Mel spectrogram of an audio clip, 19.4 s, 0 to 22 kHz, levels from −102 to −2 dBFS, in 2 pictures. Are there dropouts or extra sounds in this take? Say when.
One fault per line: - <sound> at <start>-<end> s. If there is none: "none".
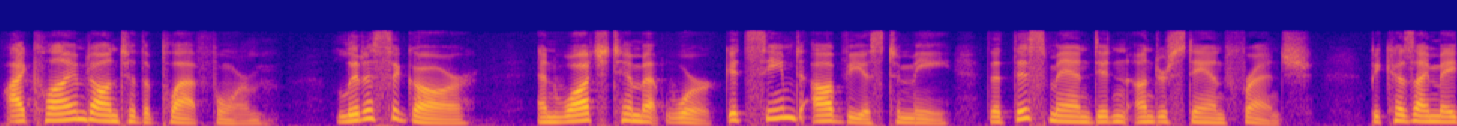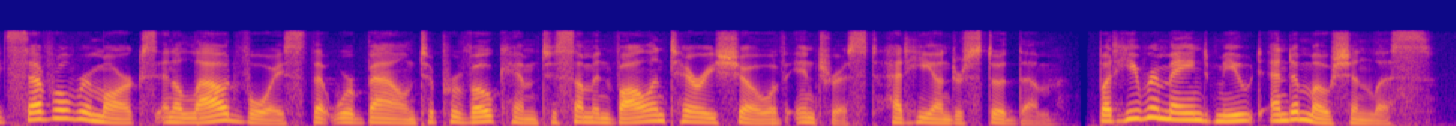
none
